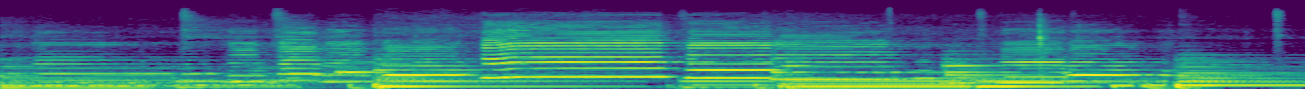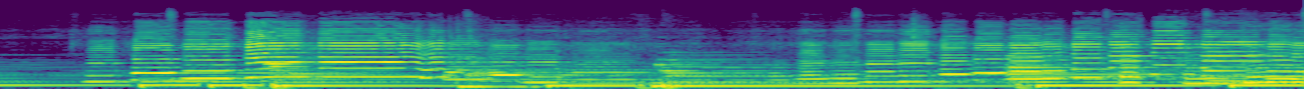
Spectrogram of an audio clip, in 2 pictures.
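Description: Tenor saxophone playing a melodic jazz solo line, with long held notes that scoop up into pitch, over bass and drums.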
